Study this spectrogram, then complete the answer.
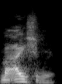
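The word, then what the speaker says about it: מעשר: verse 8 through 10 means tithe in Hebrew and it's pronounced ma'aser.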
